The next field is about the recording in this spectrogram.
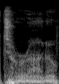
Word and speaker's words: Toronto: You know the Toronto people. I'm from Toronto. We all call it Toronto. We don't even say the other T because it's not even worth fucking pronouncing.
